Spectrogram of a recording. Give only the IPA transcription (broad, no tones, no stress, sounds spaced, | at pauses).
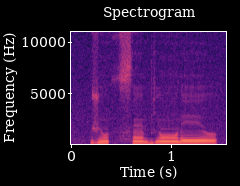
ʒ ũ θ s ɛ̃ b j õ ɾ e ʊ̯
